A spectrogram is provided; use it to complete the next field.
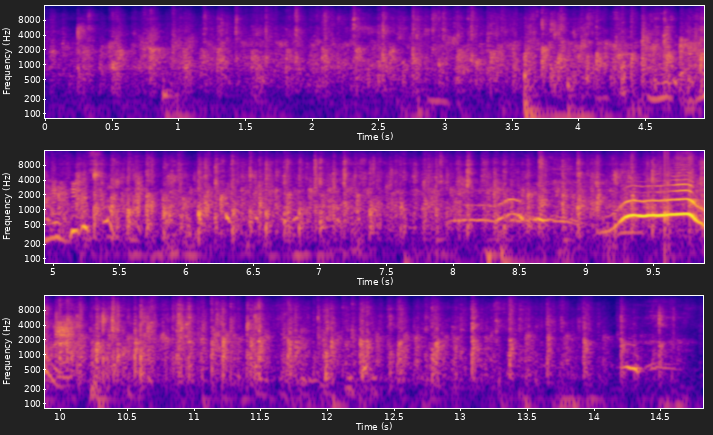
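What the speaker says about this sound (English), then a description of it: "Please give a massive round of applause." An audience at a comedy event applauds steadily, clapping and cheering throughout, swelling slightly midway; a voice speaks briefly over the applause.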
